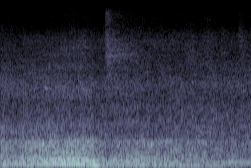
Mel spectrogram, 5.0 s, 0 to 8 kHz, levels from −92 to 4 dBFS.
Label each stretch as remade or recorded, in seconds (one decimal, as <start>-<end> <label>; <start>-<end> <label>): 0.0-5.0 recorded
